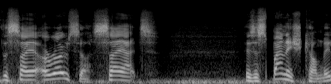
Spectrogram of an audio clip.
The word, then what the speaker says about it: Arosa: Here we are chugging along in our little 1-litre Seat Arosa, which is how they say it here.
